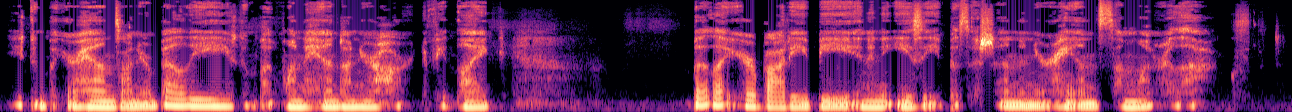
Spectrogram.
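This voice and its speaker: A woman leading a guided meditation with gentle spoken instruction, pausing slowly and soothingly in a breathy, husky voice. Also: on the low side, steady tone, dry recording.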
